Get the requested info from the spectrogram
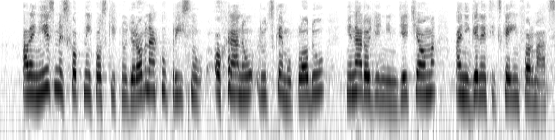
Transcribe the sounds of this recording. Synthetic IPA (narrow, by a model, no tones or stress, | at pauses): alɛɲɪɛzmɛsxɔpniːpɔskit̪nuːɟɾɔʊnakuːpɾiːsnuɔxɾanuʎut͡skɛːmuplɔd̪u | ɲɛnaːɾɔɟɛɲiːmɟɛcɔm | aɲiɡɛnɛt̪it͡skɛjinfɔɾmaːt͡siɛ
